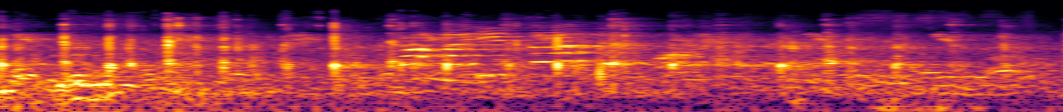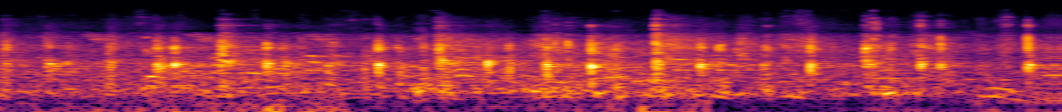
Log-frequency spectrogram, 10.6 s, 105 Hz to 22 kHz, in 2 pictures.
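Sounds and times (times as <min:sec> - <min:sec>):
Percheron horse hooves clip-clopping on a hard surface pulling cart: 0:00.0 - 0:10.6
birds chirping: 0:00.0 - 0:10.6
cart rattling: 0:00.0 - 0:10.6.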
